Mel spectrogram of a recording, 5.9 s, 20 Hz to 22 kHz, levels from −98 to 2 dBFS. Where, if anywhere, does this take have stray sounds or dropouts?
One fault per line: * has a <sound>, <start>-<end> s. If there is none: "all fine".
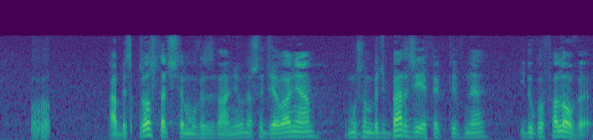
* has a laugh, 0.3-0.5 s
